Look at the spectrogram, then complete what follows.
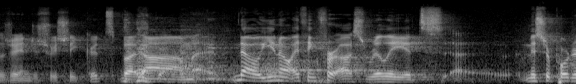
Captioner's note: laughter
